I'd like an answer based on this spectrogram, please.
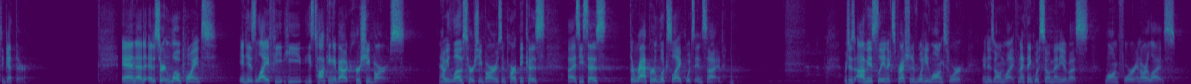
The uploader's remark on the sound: preached at our celebration of the Holy Eucharist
